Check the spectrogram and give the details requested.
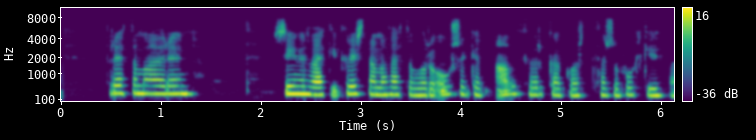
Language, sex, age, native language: Icelandic, female, 18-19, Icelandic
